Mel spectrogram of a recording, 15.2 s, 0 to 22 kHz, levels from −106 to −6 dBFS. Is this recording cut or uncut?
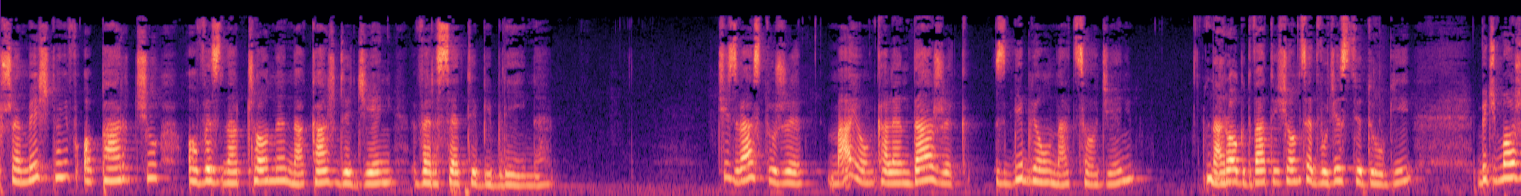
uncut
